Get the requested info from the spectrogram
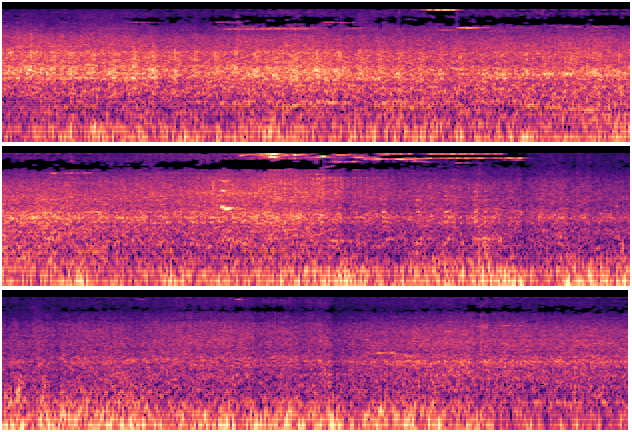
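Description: Slow road traffic passing close by: the engines and tyres of a bus and cars driving over an unpaved, broken road surface make a steady noise, heaviest in the low end.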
